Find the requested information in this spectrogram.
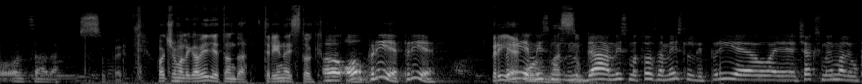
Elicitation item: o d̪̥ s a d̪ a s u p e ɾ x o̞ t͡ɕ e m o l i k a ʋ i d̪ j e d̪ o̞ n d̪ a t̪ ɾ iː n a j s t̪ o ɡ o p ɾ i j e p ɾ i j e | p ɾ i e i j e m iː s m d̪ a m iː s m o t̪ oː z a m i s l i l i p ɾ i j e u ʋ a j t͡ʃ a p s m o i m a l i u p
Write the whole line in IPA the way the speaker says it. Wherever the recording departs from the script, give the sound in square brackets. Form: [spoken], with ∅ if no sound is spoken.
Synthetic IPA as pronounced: o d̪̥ s a d̪ a s u p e ɾ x o̞ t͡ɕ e m o l i [ɡ] a ʋ i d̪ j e [t̪] o̞ n d̪ a t̪ ɾ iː n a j s t̪ o ɡ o p ɾ i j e p ɾ i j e | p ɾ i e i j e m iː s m d̪ a m iː s m o t̪ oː z a m i s l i l i p ɾ i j e [o] ʋ a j t͡ʃ a [k] s m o i m a l i u p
